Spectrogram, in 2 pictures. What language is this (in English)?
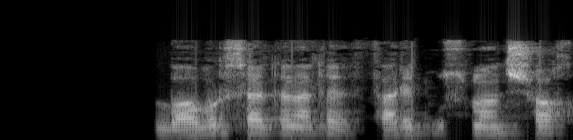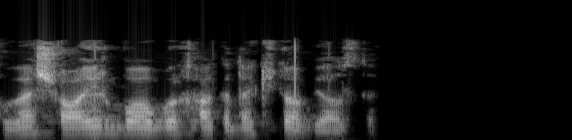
Uzbek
